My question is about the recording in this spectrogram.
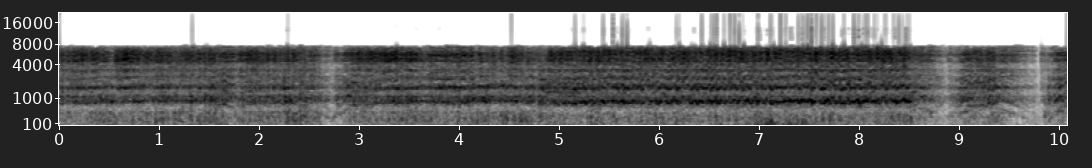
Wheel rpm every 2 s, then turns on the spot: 190, 160, 210, 200, 80.
none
